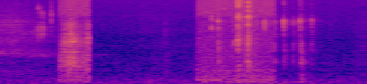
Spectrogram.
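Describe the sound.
Typing on a computer keyboard during an online multiplayer game: two short bursts of quick, quiet key clicks separated by a pause.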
